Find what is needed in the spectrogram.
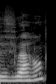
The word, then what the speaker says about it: Warens: C'est ce que ça s'écrit W-A-R-E-N-S. – C'est d'abord W-A, c'est une faute de transcription déjà en Savoie, parce que le vrai nom de famille c'est V-U-A, donc c'est Vua, et puis en Savoie, Reims se dit Rang.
